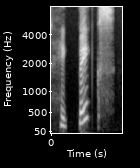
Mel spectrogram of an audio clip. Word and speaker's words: HCPCS: The HCPCS Level 2 set is more widely recognized as HCPCS codes, which is pronounced HCPCS.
